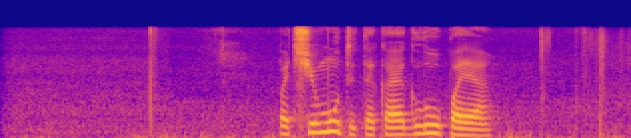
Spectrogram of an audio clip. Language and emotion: Russian, angry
